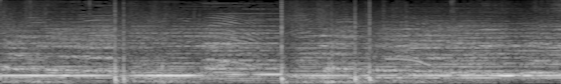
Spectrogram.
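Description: Aerial fireworks bursting with about four sharp bangs roughly a second apart, over steady show music.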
